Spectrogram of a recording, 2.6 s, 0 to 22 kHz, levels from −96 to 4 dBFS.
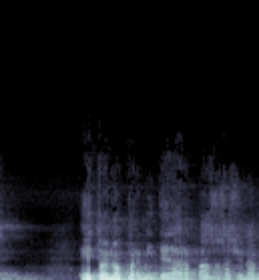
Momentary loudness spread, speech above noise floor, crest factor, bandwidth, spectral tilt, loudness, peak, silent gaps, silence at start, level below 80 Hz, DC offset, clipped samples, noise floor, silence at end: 13 LU; 36 dB; 18 dB; 4.6 kHz; -10.5 dB/octave; -17 LUFS; 0 dBFS; none; 0.05 s; -64 dBFS; under 0.1%; under 0.1%; -53 dBFS; 0 s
